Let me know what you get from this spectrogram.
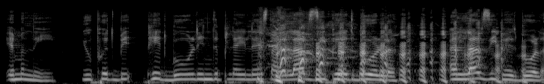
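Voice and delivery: put-on French mom accent, loud and laughing; impression of mom. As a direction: channel her lively French mother. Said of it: "That's a spot on, uh, impression of mom".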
